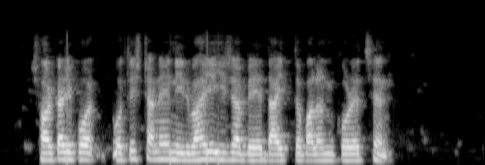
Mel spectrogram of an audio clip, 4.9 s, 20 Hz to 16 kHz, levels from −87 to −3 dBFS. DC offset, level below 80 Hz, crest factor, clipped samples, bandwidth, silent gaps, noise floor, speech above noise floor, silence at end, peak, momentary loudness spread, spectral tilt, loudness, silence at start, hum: under 0.1%; -52 dBFS; 16 dB; under 0.1%; 7 kHz; none; -71 dBFS; 54 dB; 0.95 s; -2 dBFS; 6 LU; -8 dB/octave; -17 LUFS; 0.4 s; none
